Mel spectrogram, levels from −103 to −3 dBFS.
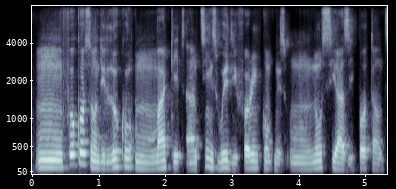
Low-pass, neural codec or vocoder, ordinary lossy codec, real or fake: none; codec, 16 kHz, 4 kbps, X-Codec, HuBERT features, trained on general audio; none; fake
